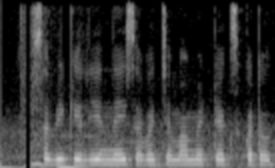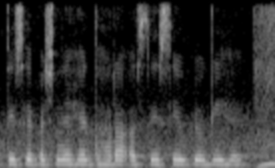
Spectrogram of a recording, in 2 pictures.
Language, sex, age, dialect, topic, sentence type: Hindi, female, 18-24, Awadhi Bundeli, banking, statement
